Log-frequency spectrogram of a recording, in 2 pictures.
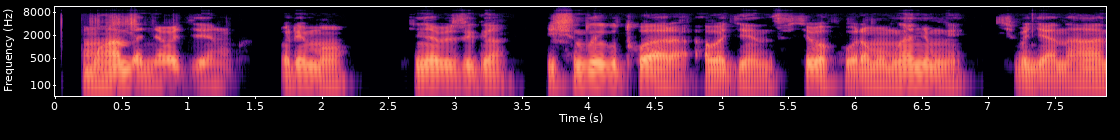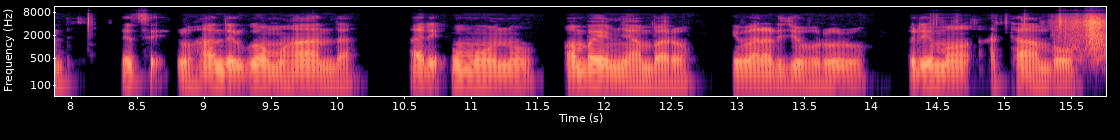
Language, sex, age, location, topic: Kinyarwanda, female, 25-35, Kigali, government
